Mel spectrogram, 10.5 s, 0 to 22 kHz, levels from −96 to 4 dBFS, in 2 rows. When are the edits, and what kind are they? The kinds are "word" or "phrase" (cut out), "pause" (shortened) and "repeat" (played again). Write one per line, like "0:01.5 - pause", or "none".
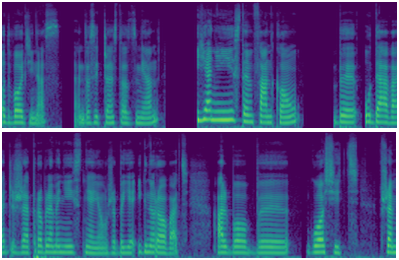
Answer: none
